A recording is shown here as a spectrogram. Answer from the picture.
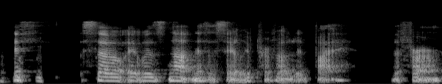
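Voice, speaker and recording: This woman talks very slowly at a fairly low pitch. The background is quiet. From Dayton, Ohio; Ohio. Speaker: architect turned nonprofit educator; panelist. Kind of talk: panel discussion on video call. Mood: friendly, animated. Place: home room. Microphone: webcam.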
